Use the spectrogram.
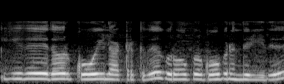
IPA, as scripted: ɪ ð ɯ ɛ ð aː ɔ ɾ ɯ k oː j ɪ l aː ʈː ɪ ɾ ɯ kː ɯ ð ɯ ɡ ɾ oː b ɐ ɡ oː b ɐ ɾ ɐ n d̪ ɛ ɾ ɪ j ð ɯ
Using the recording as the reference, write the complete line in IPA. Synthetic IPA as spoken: ɪ ð ɯ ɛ ð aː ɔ ɾ ɯ k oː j ɪ l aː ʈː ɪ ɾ ɯ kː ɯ ð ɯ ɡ ɾ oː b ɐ ɡ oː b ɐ ɾ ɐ n d̪ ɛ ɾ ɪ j ð ɯ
